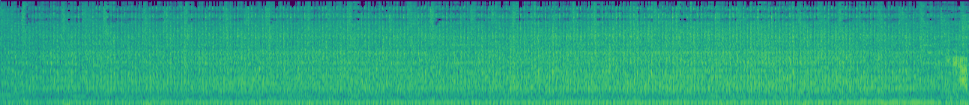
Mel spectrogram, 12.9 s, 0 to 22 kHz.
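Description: A Komatsu 4D105 diesel engine in a Komatsu 510 wheel loader idles close by with a steady, rough knocking rumble that runs evenly throughout, without a break.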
